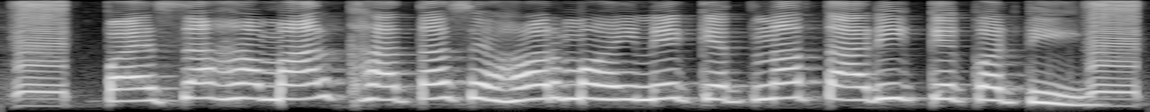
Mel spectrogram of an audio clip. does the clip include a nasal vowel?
no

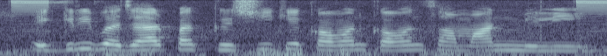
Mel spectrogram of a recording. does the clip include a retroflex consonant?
no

